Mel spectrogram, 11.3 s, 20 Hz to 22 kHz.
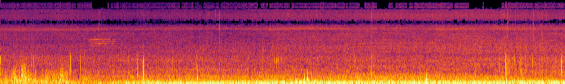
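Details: BMW E34 520i Touring on cold start: deep steady rumble with scattered sharp ticks over the idle, then white smoke cloud from the exhaust; abnormal engine noise, cause unclear.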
